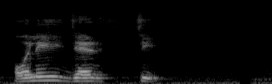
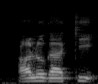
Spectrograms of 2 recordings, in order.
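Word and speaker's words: oligarchy: ओलिजेर्ची, जिसका सही pronunciation ओलिगार्की ऐसा पड़ेगा. ये ओलिगार्की, ये CHY की हो जाएगा, और ये गा ओली, तो ओली नहीं पढ़ना है, ओलिगार्की.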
